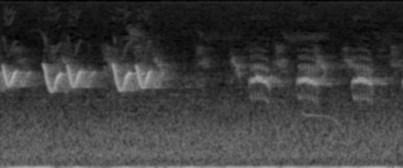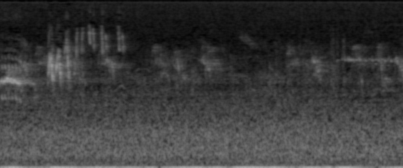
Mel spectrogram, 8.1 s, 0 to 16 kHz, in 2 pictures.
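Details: Thrush calling, 25 February 2021: quick repeated V-shaped chirping notes in the first second and a half, then a series of shorter, softer notes, fading into faint scattered high chirps and hiss.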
